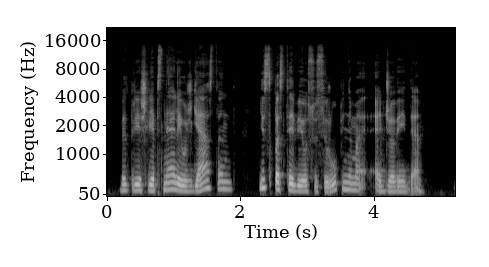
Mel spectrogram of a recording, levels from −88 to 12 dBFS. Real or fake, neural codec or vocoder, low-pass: real; none; 14.4 kHz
